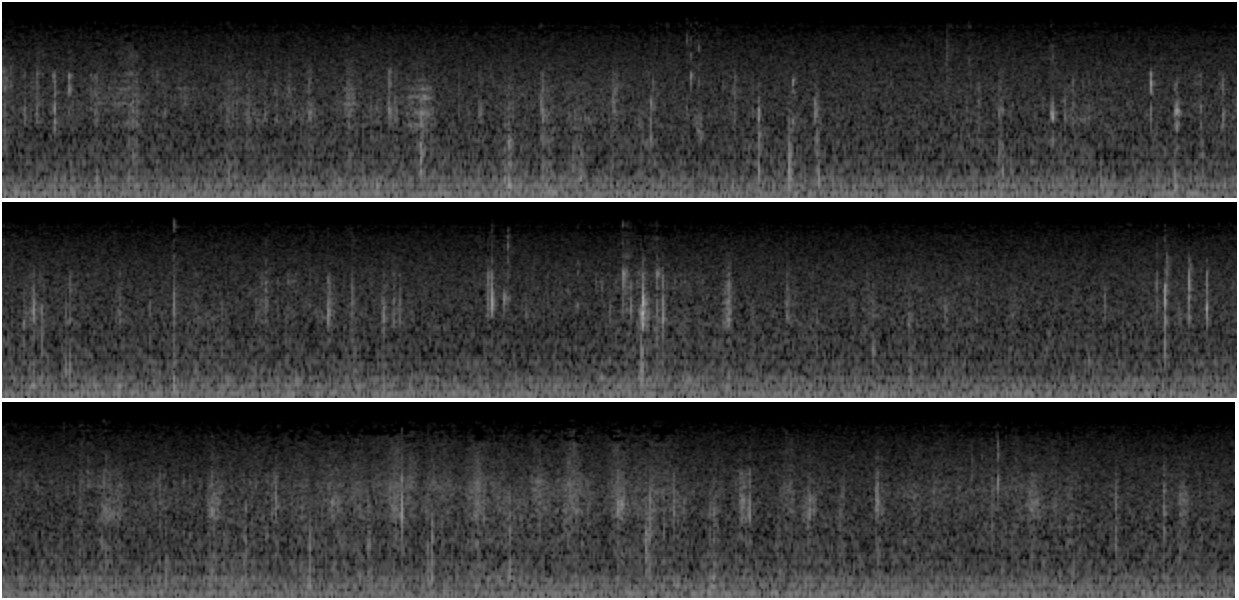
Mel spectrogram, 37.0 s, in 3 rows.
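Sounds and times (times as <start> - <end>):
chewing candy bar: 9.4 - 16.4, 17.2 - 21.9, 23.9 - 33.7.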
